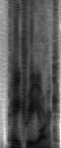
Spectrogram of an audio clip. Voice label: "patriarch", American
